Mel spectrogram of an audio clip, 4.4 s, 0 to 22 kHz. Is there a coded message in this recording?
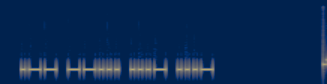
Yes: Morse code from 0.3 to 2.8 s, heard as a keyed tone, about 22 wpm, 700 Hz. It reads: W7VV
